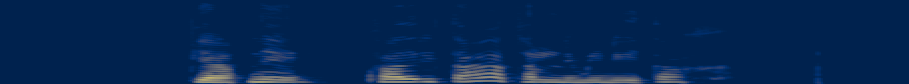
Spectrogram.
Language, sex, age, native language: Icelandic, female, 40-49, Icelandic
